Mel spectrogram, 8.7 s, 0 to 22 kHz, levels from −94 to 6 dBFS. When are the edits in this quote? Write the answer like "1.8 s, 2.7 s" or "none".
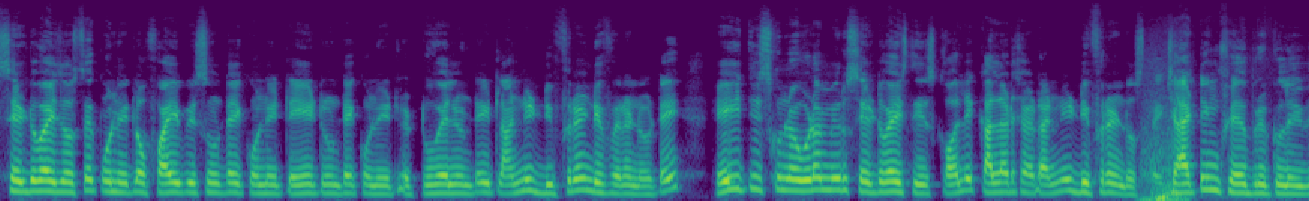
7.6 s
